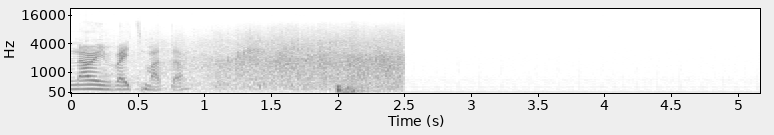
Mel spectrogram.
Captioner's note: audience applauding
